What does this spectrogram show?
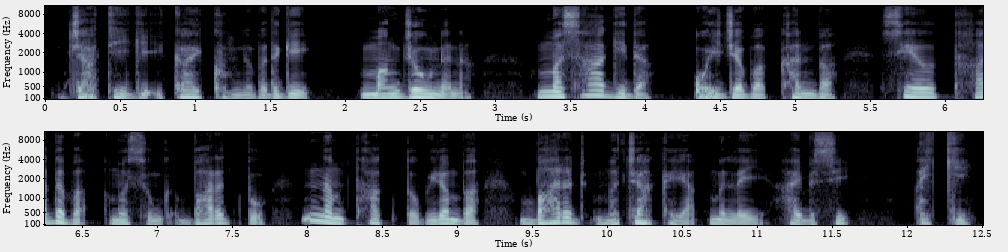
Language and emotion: Manipuri, fearful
